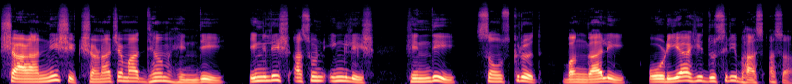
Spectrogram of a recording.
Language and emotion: Goan Konkani, neutral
